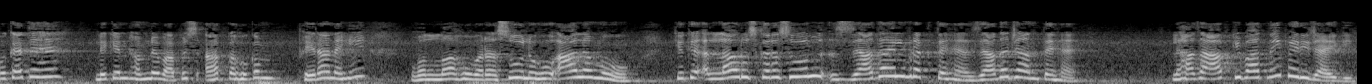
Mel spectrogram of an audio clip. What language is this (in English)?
Urdu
